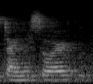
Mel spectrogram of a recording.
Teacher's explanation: with Dinosaur the pattern is strong weak strong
